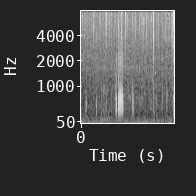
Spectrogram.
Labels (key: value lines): label: biophony, knock croak
recorder: SoundTrap 300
